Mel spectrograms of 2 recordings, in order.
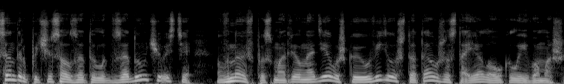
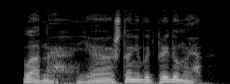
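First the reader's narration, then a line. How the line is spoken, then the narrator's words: Sighing. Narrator (Russian): вздохнул Белый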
